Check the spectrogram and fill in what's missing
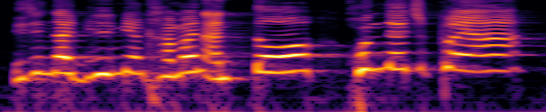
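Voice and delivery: put-on high, loud little girl's threat; five-year-old daughter warning the older girls; child scolding. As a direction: squawk it out like a small angry child. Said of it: "소리를 꽥꽥 지르더라고요".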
